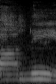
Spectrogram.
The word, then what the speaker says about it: Marneen: Am I pronouncing your name right? Yes, Marneen.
